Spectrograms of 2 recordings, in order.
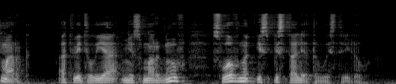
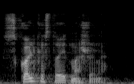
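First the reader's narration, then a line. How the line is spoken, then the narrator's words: Quiet, sharp, rapid question. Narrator (Russian): спросил тихо, резко и очень быстро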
